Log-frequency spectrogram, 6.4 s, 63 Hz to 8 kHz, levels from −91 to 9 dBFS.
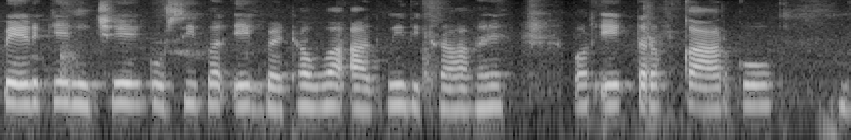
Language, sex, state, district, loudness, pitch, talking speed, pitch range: Hindi, female, Gujarat, Gandhinagar, -18 LUFS, 210 Hz, 160 wpm, 200-215 Hz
